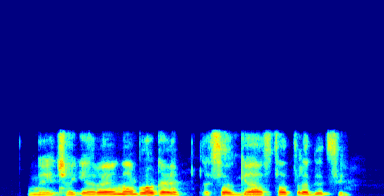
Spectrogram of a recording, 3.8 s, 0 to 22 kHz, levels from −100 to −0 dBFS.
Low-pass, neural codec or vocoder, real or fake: 7.2 kHz; codec, 24 kHz, 3 kbps, HILCodec; fake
